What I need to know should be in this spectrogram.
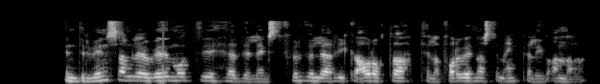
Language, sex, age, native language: Icelandic, male, 40-49, Icelandic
